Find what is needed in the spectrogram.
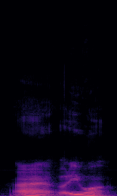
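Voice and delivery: put-on loud, gruff old farmer bark. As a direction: snap it at the stranger like a grumpy farmer. Gruff farmer greets stranger.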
